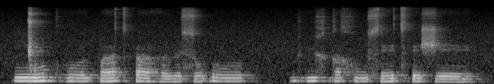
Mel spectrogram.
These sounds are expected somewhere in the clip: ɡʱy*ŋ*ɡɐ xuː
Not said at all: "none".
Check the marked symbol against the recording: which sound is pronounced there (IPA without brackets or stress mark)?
x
